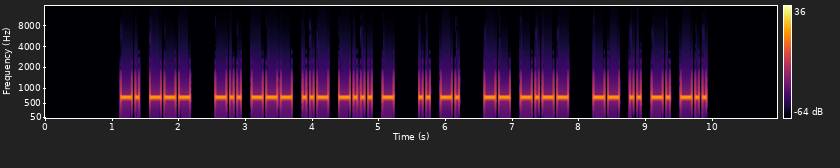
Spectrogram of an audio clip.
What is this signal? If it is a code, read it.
Morse code, heard as a keyed tone, about 22 wpm, 700 Hz. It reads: NO DOUBT IN MY MIND
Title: Sets of 5 Words Encore2 22wpm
